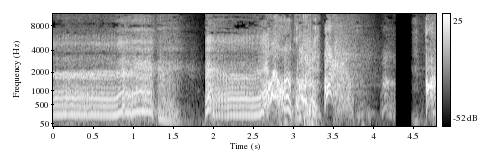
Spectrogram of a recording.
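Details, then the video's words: An angry Chihuahua growling and snarling: two long harmonic growls of about a second each, then rougher barking snarls and short bursts, with brief gaps between. "The Most Angry Chihuahua Ever!"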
